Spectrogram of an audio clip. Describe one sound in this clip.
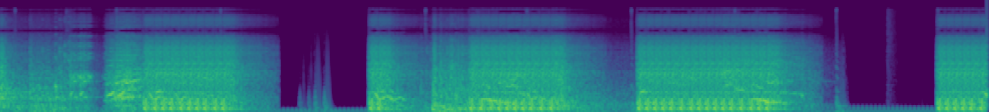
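A machine gun fires in long, rapid bursts.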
